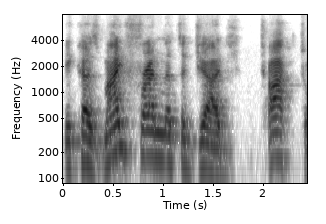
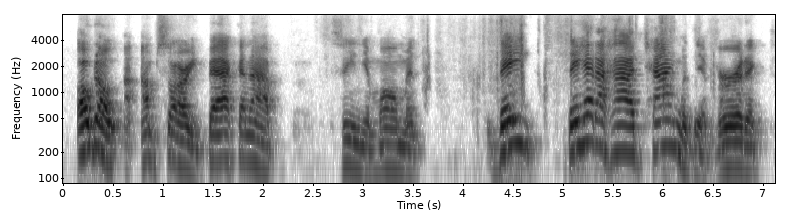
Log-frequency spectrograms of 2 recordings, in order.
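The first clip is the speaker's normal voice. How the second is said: plain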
